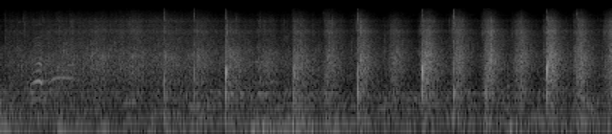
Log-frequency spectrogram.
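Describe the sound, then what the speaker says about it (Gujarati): Audience at a community cultural gathering and student event clapping together in a rhythmic sequence of sharp, evenly spaced claps that grow steadier and louder toward the end, over a murmur of crowd noise. "એવી તાળી નહીં સિક્વન્સ વાળી તાળી"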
